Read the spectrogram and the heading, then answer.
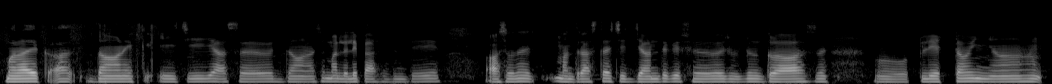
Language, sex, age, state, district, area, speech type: Dogri, male, 18-30, Jammu and Kashmir, Udhampur, rural, spontaneous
